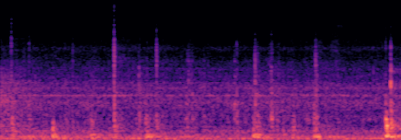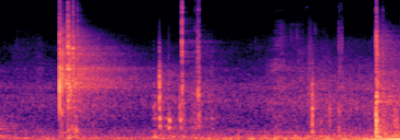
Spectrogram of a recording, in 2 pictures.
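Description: Small clicks and taps of a screwdriver and hands working the screws and plastic trim of a car door panel, with one louder clatter about six seconds in that rings out briefly.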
